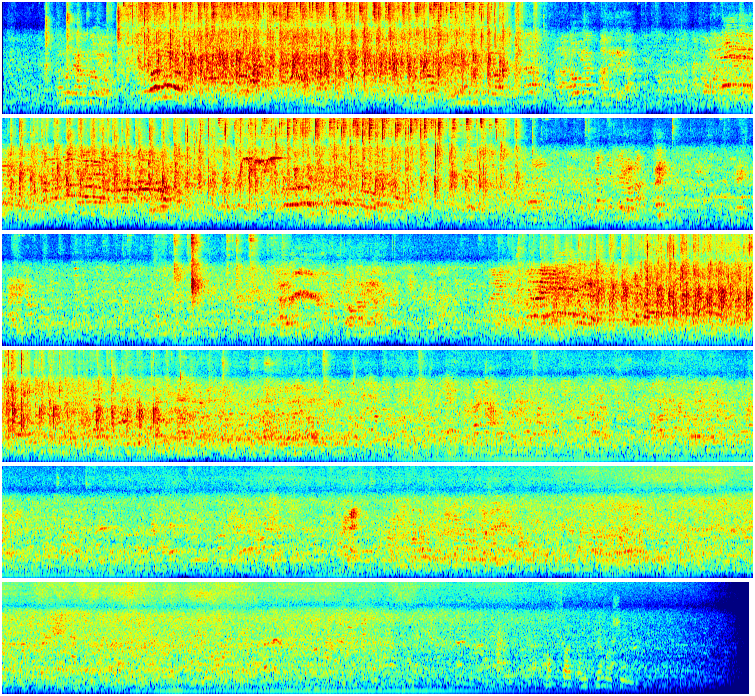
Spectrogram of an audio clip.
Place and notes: Sevilla, Provinz Sevilla, Spanien - Sevilla - Ayuntamiento de Sevilla - wedding in uniform
At the Ayuntamiento de Sevilla in the evening at the white night. A wedding in uniform - soldiers building a line with swords salut for a couple. The wedding crowd taking pictures and applaud.
international city sounds - topographic field recordings and social ambiences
